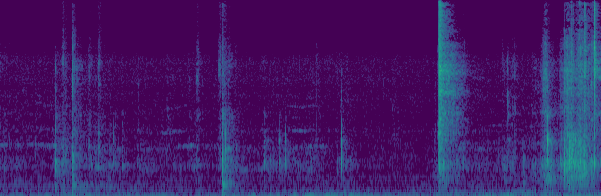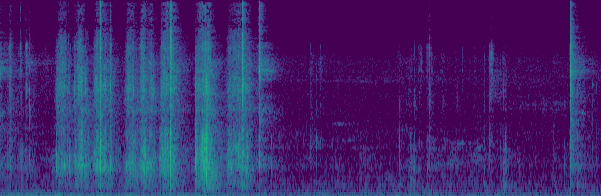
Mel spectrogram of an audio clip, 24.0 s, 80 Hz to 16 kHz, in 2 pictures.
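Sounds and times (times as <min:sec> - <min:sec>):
packaging rustling and crinkling: 0:10.8 - 0:17.2.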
